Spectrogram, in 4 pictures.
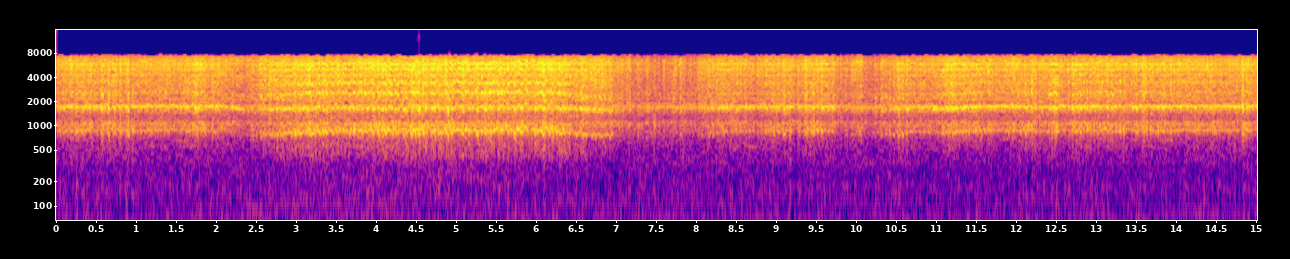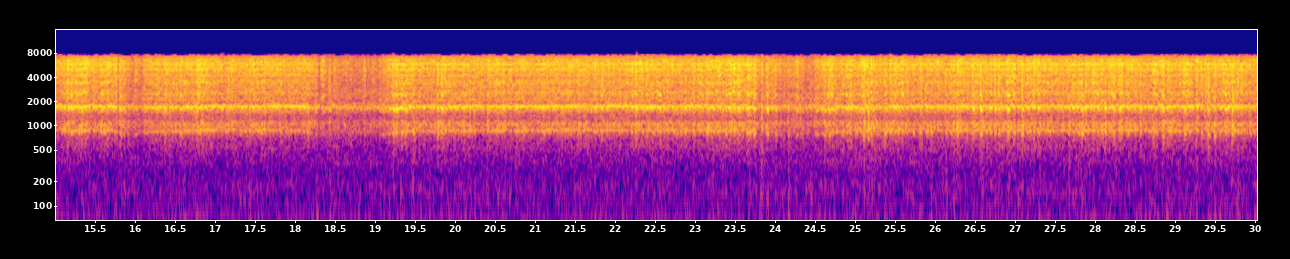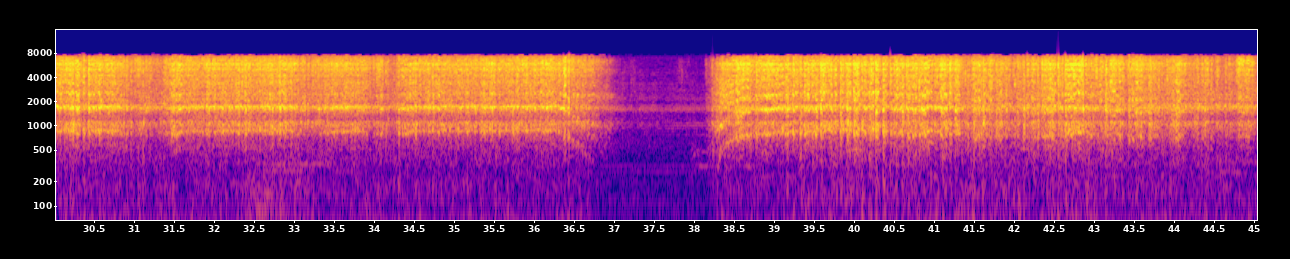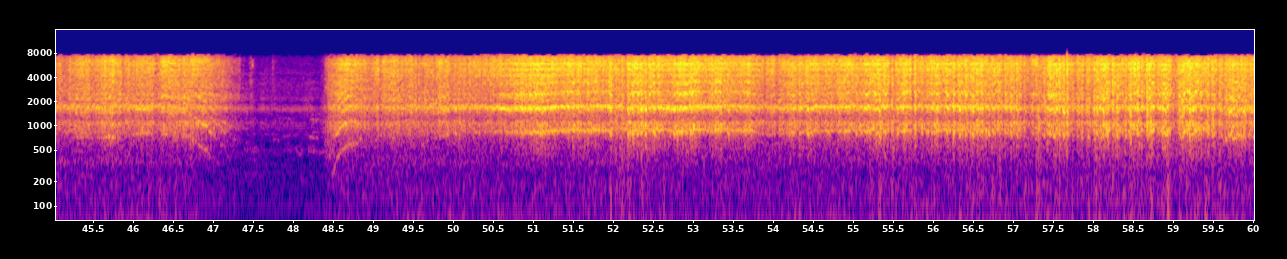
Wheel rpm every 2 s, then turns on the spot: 230, 210, 190, 200, 230, 230, 230, 230, 230, 230, 230, 230, 230, 230, 230, 230, 230, 230, 70, 150, 220, 220, 210, 100, 120, 220, 230, 230, 230, 230.
none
